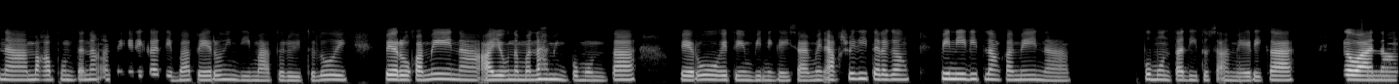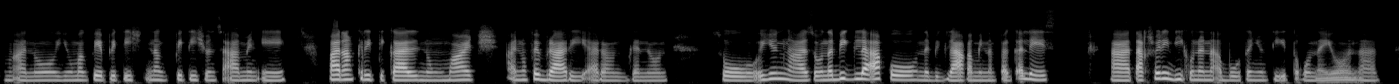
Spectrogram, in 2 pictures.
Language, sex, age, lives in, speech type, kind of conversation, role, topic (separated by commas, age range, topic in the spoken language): Filipino, female, 25-29, United States, conversation, advice, user, Paano ko mababawasan ang stress at pagod habang naglalakbay?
